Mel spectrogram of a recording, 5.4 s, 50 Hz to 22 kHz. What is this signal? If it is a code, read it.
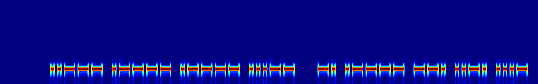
Morse code, heard as a keyed tone, about 34 wpm, 700 Hz. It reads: 2113 N1GFV
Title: Worked All Europe DX Contest - QTC Exchange - 35wpm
